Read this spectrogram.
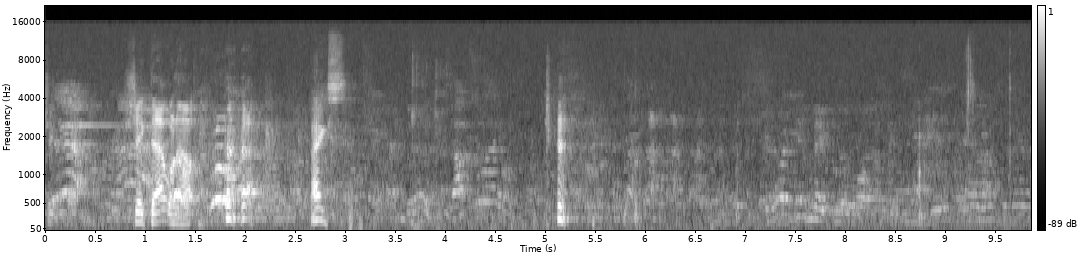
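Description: A second man laughs and talks nearby.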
